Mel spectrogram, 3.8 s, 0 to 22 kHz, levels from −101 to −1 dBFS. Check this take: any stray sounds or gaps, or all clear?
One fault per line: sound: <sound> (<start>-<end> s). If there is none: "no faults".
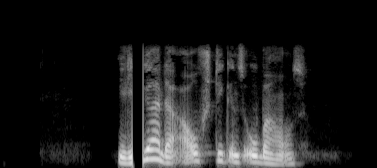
sound: dropout (1.3-1.4 s)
